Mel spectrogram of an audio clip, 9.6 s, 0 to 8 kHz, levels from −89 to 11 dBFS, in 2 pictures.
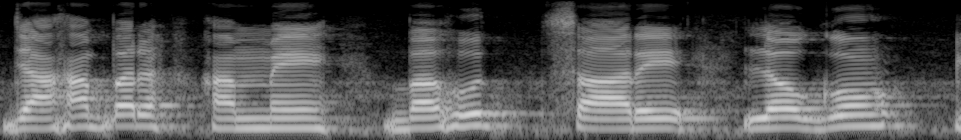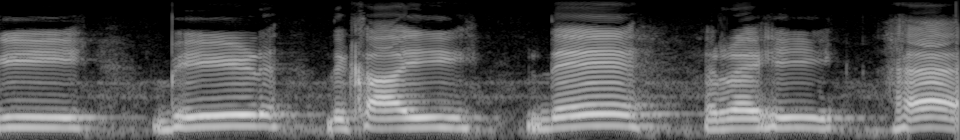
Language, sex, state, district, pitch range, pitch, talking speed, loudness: Hindi, male, Punjab, Fazilka, 165-200 Hz, 175 Hz, 75 wpm, -14 LUFS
